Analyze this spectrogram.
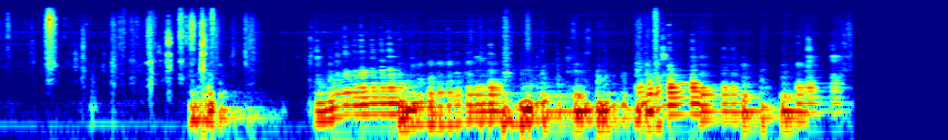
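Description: An electric bass guitar plays a run of deep, ringing notes.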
